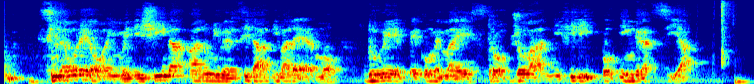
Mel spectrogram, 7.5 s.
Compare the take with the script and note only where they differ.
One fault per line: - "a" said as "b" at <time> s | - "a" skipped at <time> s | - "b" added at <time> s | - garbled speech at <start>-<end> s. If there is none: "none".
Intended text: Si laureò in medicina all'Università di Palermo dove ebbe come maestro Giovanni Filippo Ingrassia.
none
